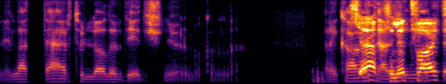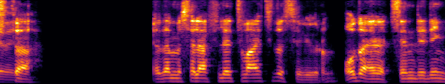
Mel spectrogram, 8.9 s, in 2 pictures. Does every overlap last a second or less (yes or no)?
no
